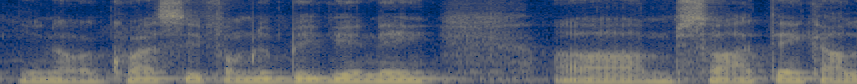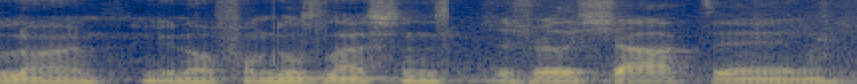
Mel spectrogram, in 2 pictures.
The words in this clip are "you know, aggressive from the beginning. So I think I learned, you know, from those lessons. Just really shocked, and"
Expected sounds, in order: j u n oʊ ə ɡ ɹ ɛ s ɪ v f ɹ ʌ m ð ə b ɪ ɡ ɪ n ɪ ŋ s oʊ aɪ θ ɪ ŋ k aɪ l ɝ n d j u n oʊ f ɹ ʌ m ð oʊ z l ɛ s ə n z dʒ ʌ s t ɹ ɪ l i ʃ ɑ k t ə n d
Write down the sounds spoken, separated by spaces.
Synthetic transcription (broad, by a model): j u n oʊ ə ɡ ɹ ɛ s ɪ f ɹ ʌ m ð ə b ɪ ɡ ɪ n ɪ ŋ s oʊ aɪ θ ɪ ŋ k aɪ l ɝ n j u n oʊ f ɹ ʌ m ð oʊ z l ɛ s ə n z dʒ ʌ s t ɹ ɪ l i ʃ ɑ k t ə n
